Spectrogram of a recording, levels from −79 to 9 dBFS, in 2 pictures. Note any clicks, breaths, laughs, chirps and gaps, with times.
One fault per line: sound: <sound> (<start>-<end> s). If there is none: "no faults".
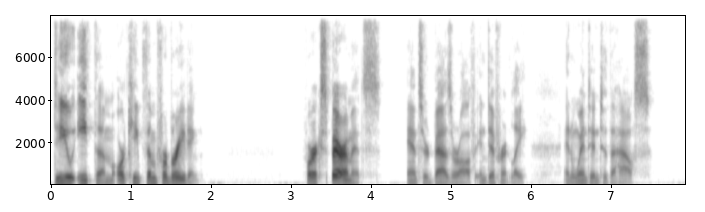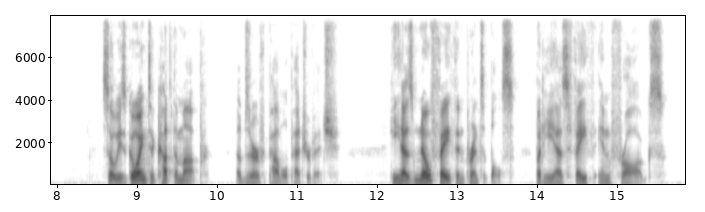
no faults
